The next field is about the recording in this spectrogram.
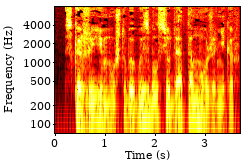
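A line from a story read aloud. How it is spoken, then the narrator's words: Quiet address. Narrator (Russian): тихонько обратился Макдональд к штурману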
